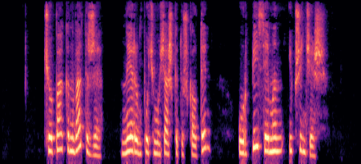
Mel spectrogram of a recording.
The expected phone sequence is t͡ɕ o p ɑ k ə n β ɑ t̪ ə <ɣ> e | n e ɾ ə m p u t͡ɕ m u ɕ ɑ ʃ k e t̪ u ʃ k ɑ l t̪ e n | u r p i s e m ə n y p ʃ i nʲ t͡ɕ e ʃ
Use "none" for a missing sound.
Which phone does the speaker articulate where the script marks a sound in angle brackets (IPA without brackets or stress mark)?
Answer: ʒ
